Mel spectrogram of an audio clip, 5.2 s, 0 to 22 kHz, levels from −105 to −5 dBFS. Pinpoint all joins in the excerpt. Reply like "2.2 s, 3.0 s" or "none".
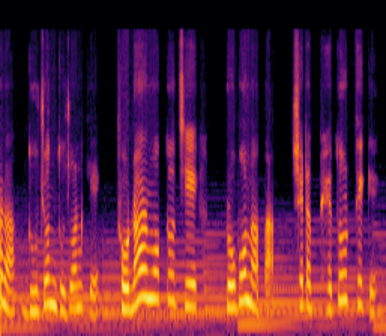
1.4 s

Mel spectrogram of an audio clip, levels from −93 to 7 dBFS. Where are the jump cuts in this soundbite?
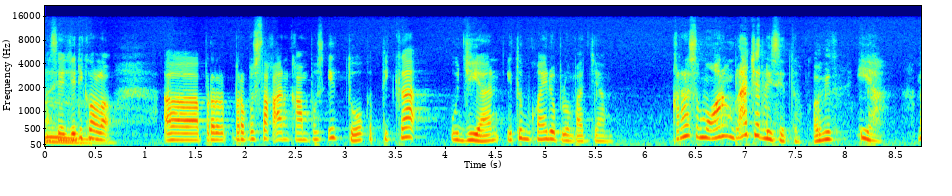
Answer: none

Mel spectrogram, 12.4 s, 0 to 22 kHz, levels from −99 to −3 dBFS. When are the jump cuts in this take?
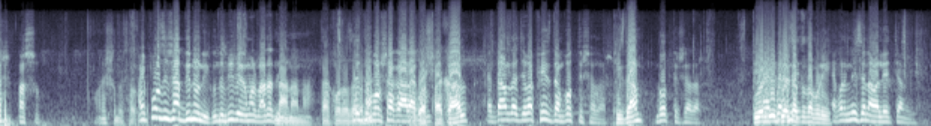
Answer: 6.4 s

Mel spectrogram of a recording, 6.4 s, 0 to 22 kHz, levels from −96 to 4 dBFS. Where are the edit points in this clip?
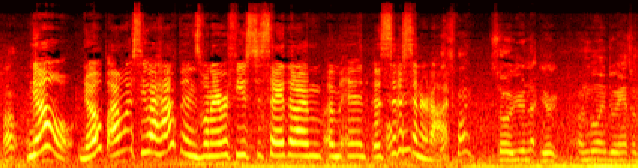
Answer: none

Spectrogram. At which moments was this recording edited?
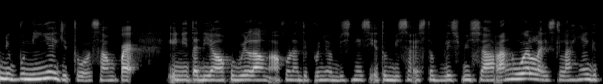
none

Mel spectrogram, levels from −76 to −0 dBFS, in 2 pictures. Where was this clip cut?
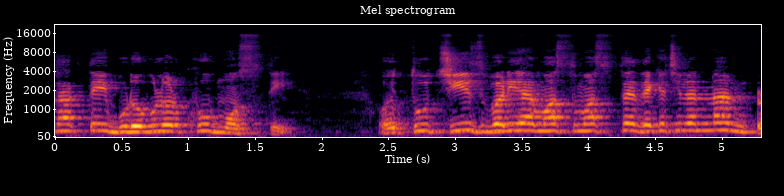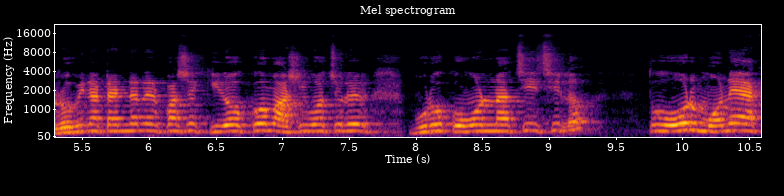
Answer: none

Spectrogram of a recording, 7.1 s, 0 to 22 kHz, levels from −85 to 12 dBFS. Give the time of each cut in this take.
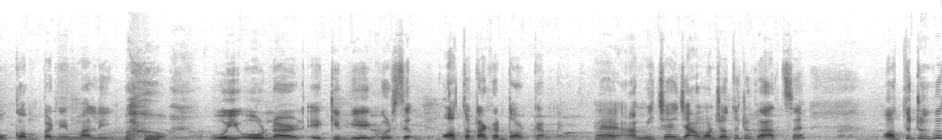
none

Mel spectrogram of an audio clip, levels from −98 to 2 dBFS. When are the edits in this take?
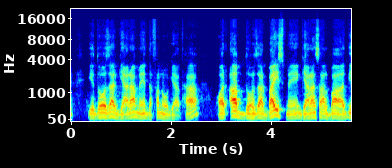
none

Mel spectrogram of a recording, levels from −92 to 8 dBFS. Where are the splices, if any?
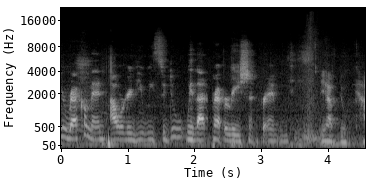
2.2 s, 3.7 s

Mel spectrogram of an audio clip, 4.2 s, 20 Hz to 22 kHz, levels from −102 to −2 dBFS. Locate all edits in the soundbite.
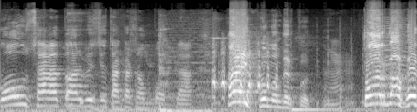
2.1 s

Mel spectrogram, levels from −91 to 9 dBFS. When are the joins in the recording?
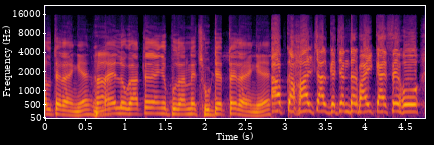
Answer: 2.9 s

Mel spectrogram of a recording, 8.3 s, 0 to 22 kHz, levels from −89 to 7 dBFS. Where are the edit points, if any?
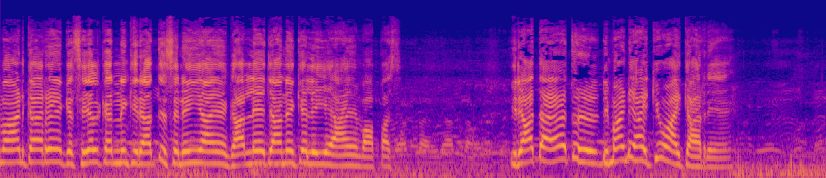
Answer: none

